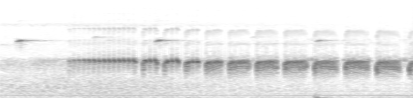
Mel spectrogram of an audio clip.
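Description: Frog chorus: a loud, pulsating call repeated about three times a second starts about a second in, over fainter calls of other frogs, including short higher chirps.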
